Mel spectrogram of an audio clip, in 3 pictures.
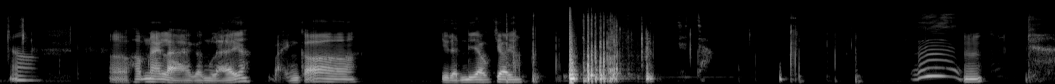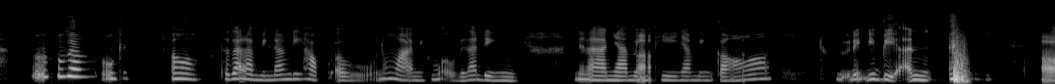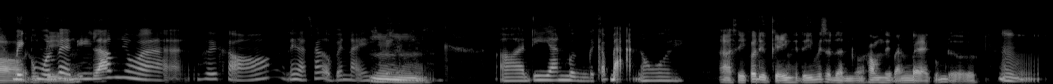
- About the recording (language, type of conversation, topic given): Vietnamese, unstructured, Điều gì khiến bạn hào hứng nhất khi lên kế hoạch cho một chuyến đi?
- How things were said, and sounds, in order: tsk; distorted speech; other background noise; other noise; background speech; chuckle; tapping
